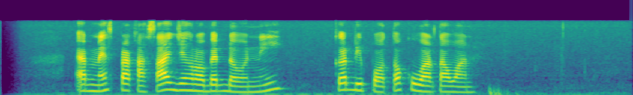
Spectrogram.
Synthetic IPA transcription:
ʔɛrnɛspɾakasad͡ʒɨŋrɔbɛrt̪̚daunikɨrdipɔt̪ɔkuwart̪awan

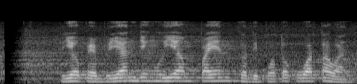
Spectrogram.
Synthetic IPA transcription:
riɔpɛbɾiand͡ʒɨŋliampaɪnkɨrdipɔt̪ɔkəwart̪awan

